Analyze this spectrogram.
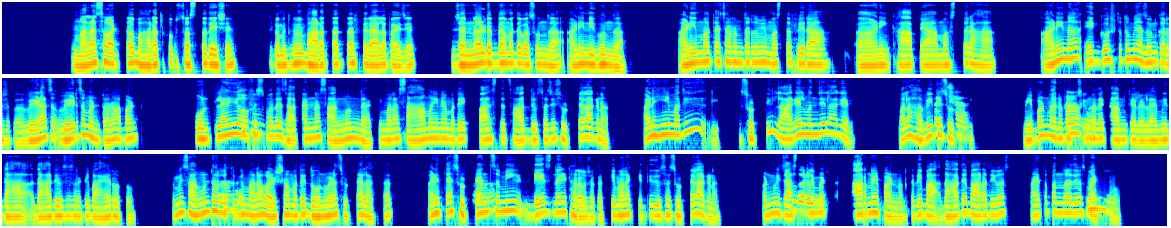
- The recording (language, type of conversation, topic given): Marathi, podcast, प्रवासात तुम्हाला स्वतःचा नव्याने शोध लागण्याचा अनुभव कसा आला?
- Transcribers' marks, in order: tapping; other background noise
